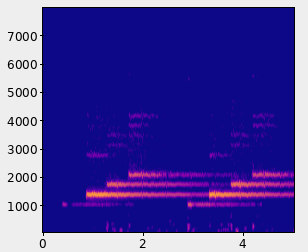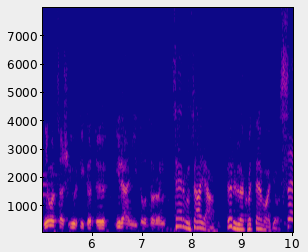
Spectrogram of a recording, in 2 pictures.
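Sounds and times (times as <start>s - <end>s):
electronic phone ringing as a call is placed to a spaceport control tower: 0.4s - 5.3s
speech: 5.0s - 10.0s.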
